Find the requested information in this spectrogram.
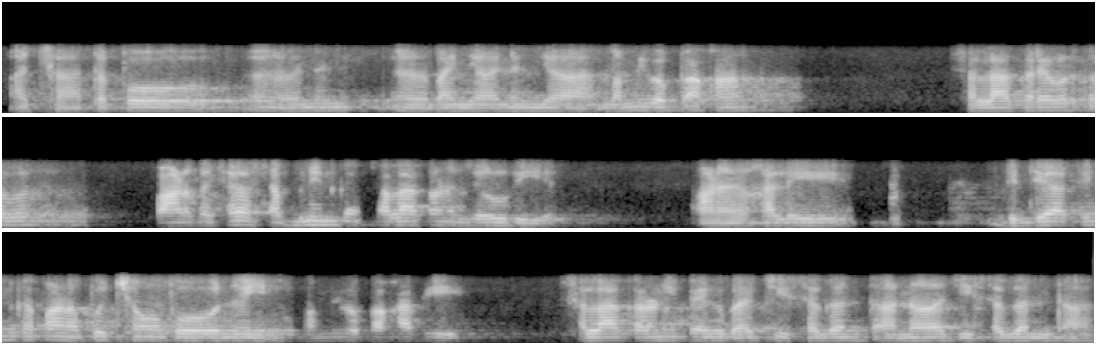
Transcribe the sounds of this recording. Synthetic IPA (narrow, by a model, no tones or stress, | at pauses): ɐ̰tːɕʰat̪ɐpoːɪnənpɐ̃ɦɪ̃ɲd͡ʑaɪn̤ənɪ̆d͡ʑaːmɐmibɐpakʰãː | sɐlaɦkɐɾeʋɐɾt̪əbə | paːɽ̃kʰẽt͡ɕʰaːt̪ʰasɐbʱɪninɪ̆kʰãːsɐlakɐɾəɽ̃zɐɾuːɾiɛː | a̰ːɽ̃exaːli | ʋɪd̪jaːɾt̪ʰiənɪ̆kʰãpaːɽ̃pʊt͡ɕʰə̃poːnmɐmibapakʰãːbi | sɐlaɦkɐɾɽ̃ipɐ̃kʰebɐt͡ɕisɐɡʱənɪ̆t̪ʰanɐɐt͡ɕisɐɡʱənɪ̆t̪ʰa̰ː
